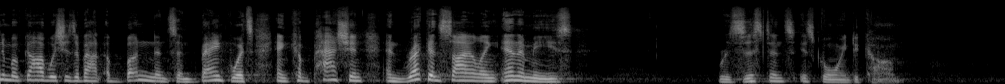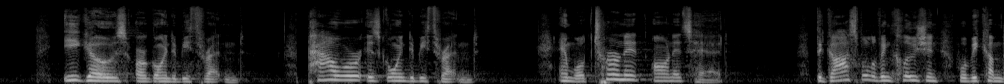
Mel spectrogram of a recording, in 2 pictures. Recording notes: at Highland Baptist Church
